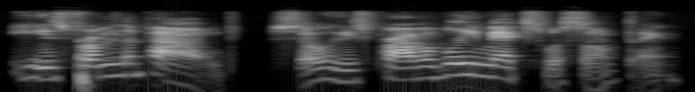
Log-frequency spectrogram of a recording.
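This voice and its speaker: A woman's voice: mid-range voice, very animated, moderate pace, a bit bright, low-quality recording. A woman in her thirties hosting a live stream, chatting casually and joking around. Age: 30s. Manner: teasing, jokey. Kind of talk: casual chat.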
